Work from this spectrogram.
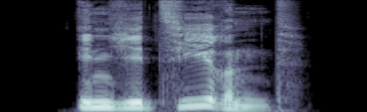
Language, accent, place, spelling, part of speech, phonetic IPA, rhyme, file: German, Germany, Berlin, injizierend, verb, [ɪnjiˈt͡siːʁənt], -iːʁənt, De-injizierend.ogg
- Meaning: present participle of injizieren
